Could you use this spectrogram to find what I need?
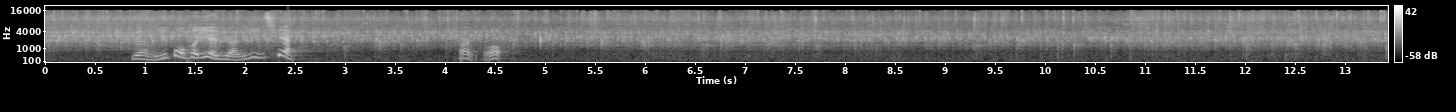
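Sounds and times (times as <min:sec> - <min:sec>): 
food sizzling while frying in hot oil: 0:00.0 - 0:13.4
speech: 0:00.8 - 0:02.7, 0:04.2 - 0:04.7.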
